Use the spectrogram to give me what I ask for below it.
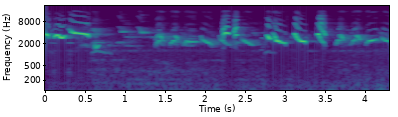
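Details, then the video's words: Oriental magpie-robin song recorded at home, intended to provoke answering birds; varied whistled phrases and high sweeping notes in quick succession, slightly softer toward the end. "AUTO RESPON NGEPLONG GACOR KACER ANDA DIRUMAH"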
